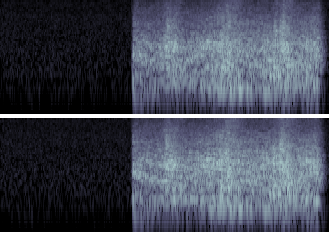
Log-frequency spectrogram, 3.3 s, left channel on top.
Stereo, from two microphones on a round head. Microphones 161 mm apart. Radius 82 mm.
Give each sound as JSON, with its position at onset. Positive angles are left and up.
{"t": 1.3, "sound": "footsteps", "side_deg": -45, "distance_m": 5.5}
